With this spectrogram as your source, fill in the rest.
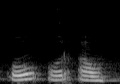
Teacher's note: कंठ और ओष्ठ से कौन से स्वर बनते हैं? तो कंठ और ओष्ठ से हमारे ओ और औ ये बनते हैं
